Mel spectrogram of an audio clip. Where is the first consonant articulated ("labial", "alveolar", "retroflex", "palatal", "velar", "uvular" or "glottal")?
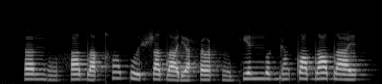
velar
